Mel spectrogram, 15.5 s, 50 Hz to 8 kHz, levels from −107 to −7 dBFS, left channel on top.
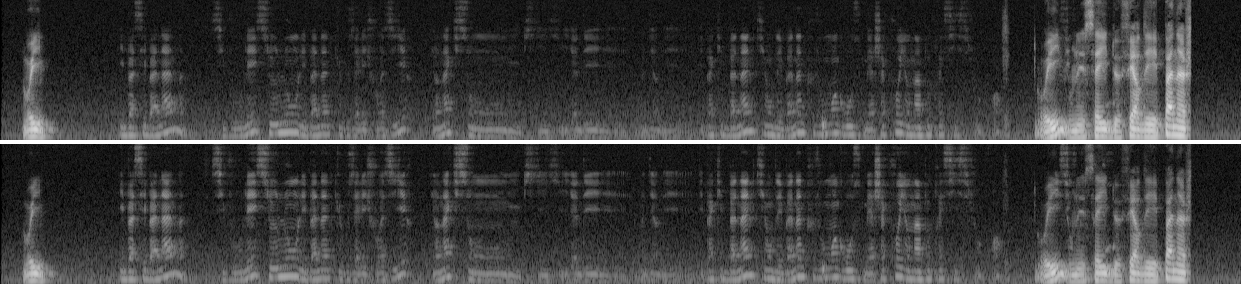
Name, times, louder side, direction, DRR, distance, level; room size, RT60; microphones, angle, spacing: voice 1, 0.3-0.7 12.9-14.9, left 5 dB, 45° left, 0.3 m, -31 dB
voice 2, 1.5-12.6 13.2-14.1, right 2 dB, 40° right, 5.5 m, -55 dB
head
